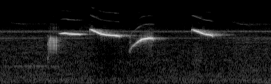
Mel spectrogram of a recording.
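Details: Belgian canary sings a few clear whistled notes, gently falling and rising slurs, spaced about half a second apart over a faint steady tone.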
